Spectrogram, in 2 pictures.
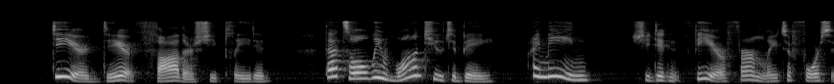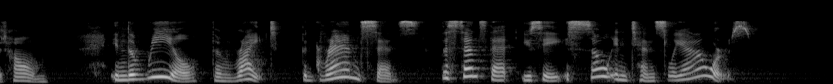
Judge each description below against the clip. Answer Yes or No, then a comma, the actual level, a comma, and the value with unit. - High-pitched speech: Yes, high, 205 Hz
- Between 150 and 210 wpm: No, slow, 135 wpm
